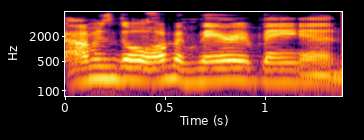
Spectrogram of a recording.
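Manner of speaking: usual speaking voice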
